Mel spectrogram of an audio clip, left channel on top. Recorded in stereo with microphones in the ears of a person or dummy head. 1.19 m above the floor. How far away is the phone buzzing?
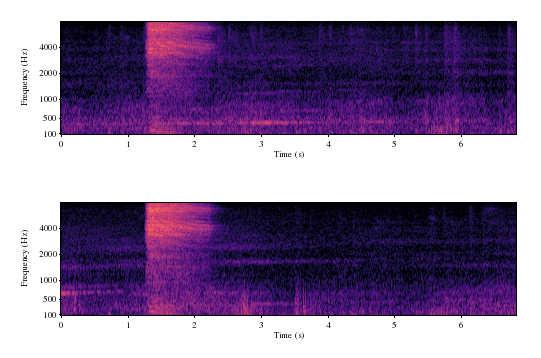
No phone buzzing in this recording.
